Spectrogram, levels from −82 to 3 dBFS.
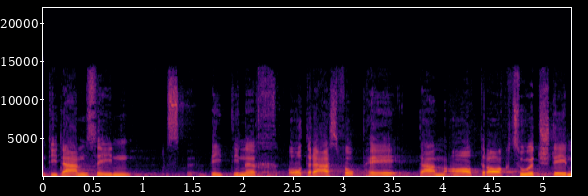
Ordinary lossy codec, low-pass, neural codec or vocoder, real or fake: none; 14.4 kHz; vocoder, 44.1 kHz, 128 mel bands every 512 samples, BigVGAN v2; fake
